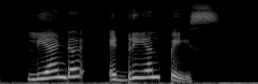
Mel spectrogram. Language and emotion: Marathi, neutral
